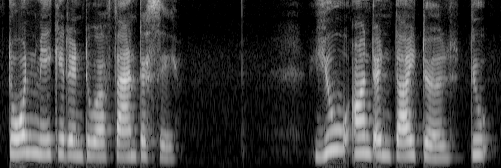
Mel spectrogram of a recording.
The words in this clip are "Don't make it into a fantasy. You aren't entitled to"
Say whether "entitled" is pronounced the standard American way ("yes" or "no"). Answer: yes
